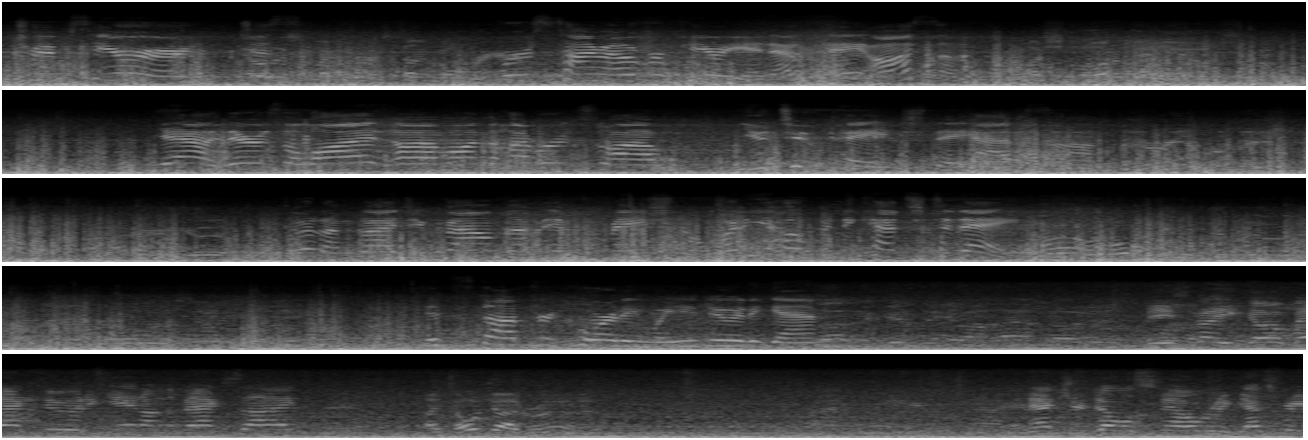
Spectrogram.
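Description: A large party boat's engines drone steadily while it runs underway, with wind buffeting the microphone and the rush of water along the hull. Voices come and go over the engine noise.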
